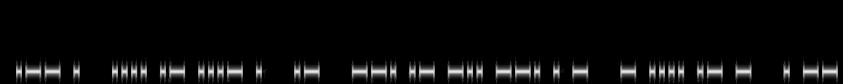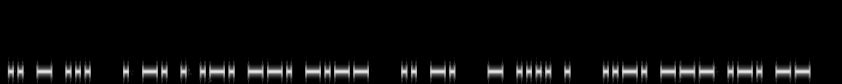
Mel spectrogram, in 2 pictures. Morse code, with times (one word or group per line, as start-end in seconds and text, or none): 0.2-0.8 WE
1.1-2.6 HAVE
3.0-3.2 A
3.5-5.9 GADGET
6.2-7.5 THAT
7.8-9.3 EMITS
9.7-12.1 ENERGY
12.5-13.0 IN
13.3-14.1 THE
14.5-16.5 FORM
